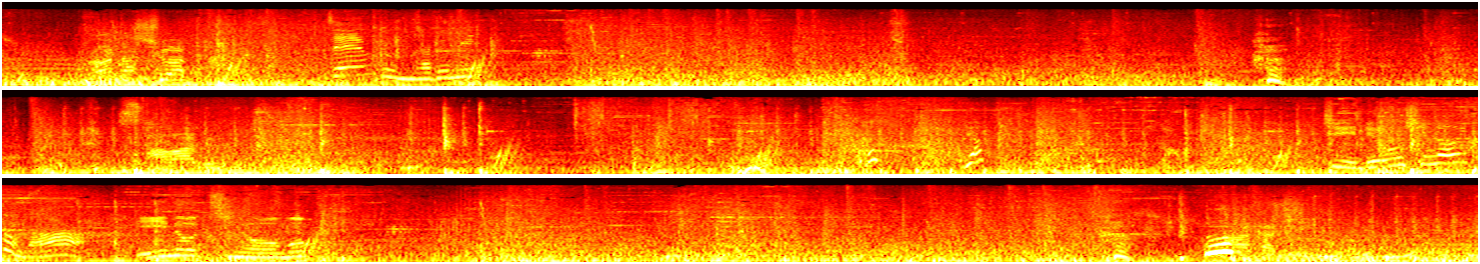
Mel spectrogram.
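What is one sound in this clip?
Game combat effects whoosh, crackle and boom.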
